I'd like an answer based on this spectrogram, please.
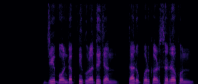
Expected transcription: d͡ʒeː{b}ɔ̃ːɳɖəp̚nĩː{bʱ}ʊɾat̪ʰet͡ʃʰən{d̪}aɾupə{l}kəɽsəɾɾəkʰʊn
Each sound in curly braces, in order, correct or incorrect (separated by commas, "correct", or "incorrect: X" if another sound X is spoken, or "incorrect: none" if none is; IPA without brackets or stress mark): correct, incorrect: ɡʱ, incorrect: t̪, incorrect: ɾ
